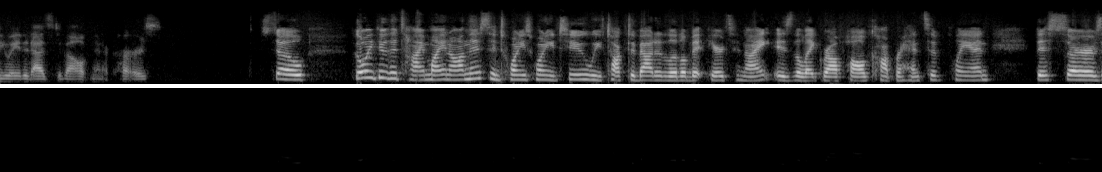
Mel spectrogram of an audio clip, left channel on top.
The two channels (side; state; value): right; silent; 56 dB below the other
